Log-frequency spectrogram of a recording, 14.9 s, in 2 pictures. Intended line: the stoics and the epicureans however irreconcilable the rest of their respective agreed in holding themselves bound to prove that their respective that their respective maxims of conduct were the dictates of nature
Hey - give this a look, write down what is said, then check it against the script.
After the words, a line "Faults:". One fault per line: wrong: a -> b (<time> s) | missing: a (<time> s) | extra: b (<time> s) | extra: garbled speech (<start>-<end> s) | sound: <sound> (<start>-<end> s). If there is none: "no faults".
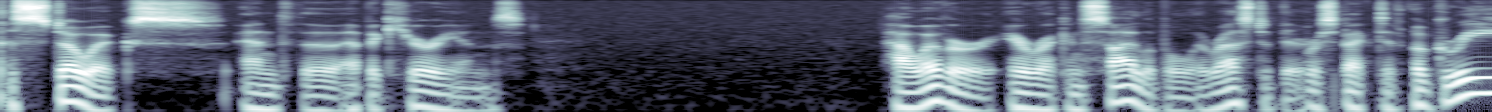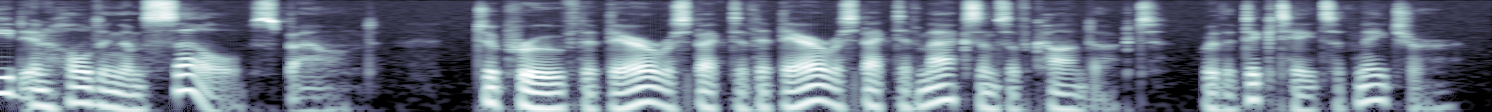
the stoics and the epicureans however irreconcilable the rest of their respective agreed in holding themselves bound to prove that their respective that their respective maxims of conduct were the dictates of nature
Faults:
no faults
